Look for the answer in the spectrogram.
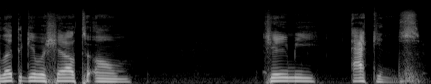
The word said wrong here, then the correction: Akins: Akins. – God, I still can't pronounce Akins. – Big Bluto. – Akins. Jamie Akins.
